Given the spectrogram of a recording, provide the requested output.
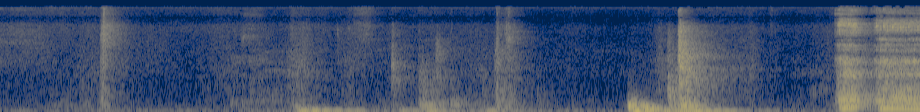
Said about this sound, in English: Let me close my door really quick.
